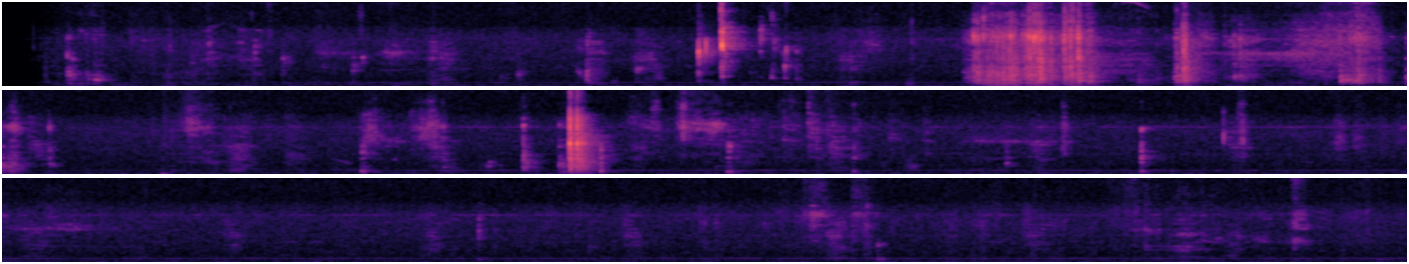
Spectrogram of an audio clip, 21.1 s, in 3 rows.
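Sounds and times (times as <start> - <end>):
wet chewing clicks and smacks: 0.3 - 4.1.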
